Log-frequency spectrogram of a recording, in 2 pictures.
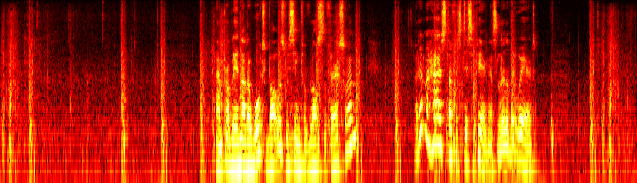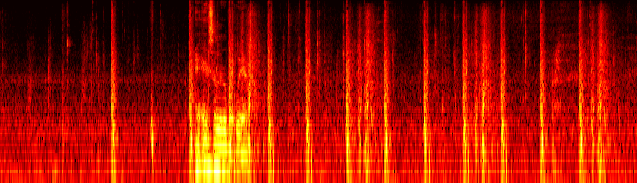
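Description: An axe chops into a tree trunk with repeated sharp thuds.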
